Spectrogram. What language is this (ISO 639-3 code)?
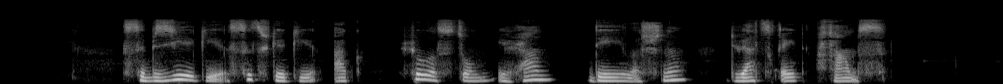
abk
